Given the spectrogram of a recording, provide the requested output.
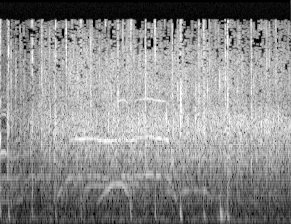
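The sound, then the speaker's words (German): A crowd claps steadily in a dense, continuous patter of many hands, with a few voices whooping and calling out over the applause. “Großen Applaus.”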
